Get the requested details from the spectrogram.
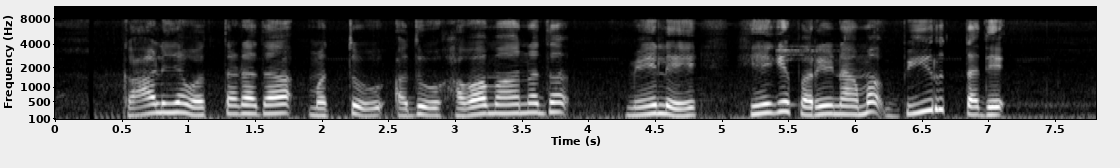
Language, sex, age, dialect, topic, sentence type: Kannada, male, 18-24, Mysore Kannada, agriculture, question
